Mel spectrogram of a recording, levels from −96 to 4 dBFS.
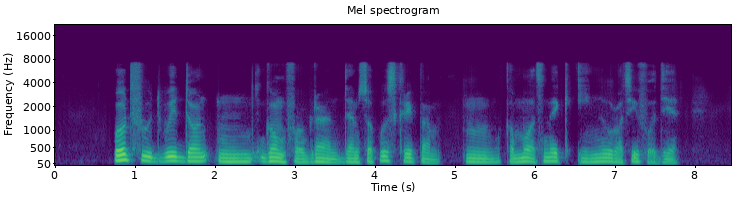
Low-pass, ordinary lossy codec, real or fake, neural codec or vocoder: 7.2 kHz; none; fake; codec, 16 kHz, 1 kbps, X-Codec, WavLM features, trained on Multilingual LibriSpeech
